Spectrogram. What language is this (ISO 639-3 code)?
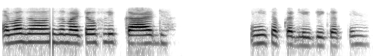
hin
